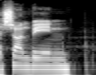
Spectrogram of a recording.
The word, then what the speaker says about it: Sean Bean: he's in is because his name is spelled like it should rhyme but it doesn't and his and him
